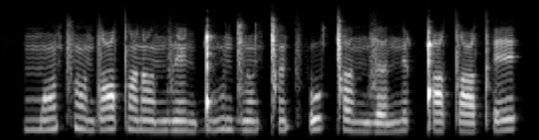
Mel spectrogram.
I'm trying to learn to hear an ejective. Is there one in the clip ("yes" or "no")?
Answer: yes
